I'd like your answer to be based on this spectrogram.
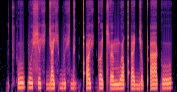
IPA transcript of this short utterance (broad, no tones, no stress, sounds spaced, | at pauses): t͡sʼ u p u ɕ œ ç ɟ a ç b u ç d i k qʼ o ç k ʌ cʰ œ m u qʼ i ɟ ə pʼ a k u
